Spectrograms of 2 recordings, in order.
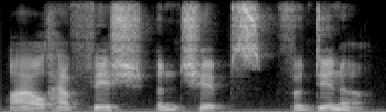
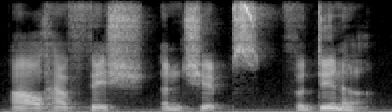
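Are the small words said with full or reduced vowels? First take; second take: reduced; reduced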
